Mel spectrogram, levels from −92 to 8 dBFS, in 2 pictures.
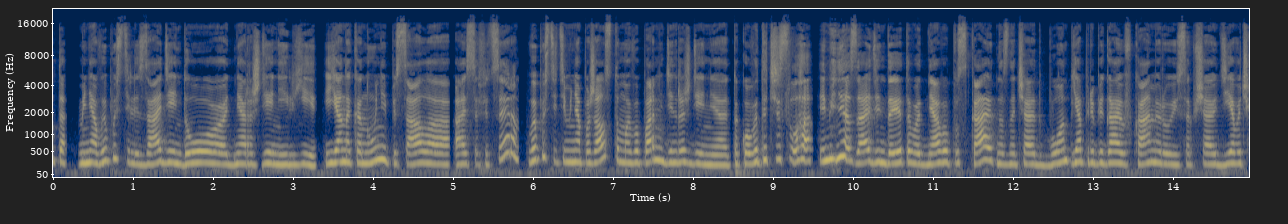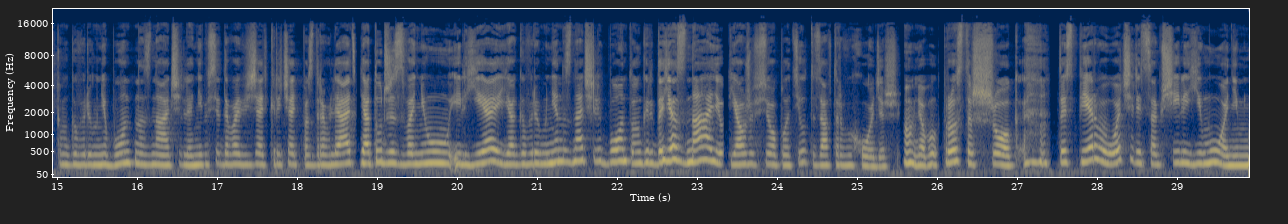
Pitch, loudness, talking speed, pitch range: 240 Hz, -23 LUFS, 175 wpm, 220-260 Hz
